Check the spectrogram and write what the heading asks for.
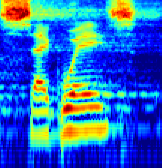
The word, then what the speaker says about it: segue: Now, one of the things so there's this thing, and it's very big in the jam band world, which is called segues. It's spelled S-E-G-U-E.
